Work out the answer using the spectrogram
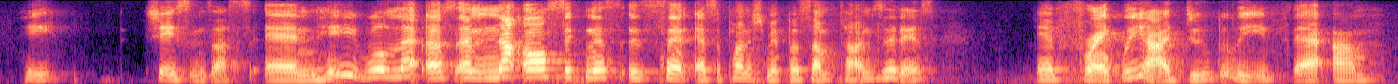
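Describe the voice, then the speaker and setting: A woman in her thirties with a deep, slightly mellow voice hosts an informal talk for her viewers. Her cold makes her sound blocked up and sniffly, and she keeps things loose and chatty, full of "like" and "um," calling her audience family.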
